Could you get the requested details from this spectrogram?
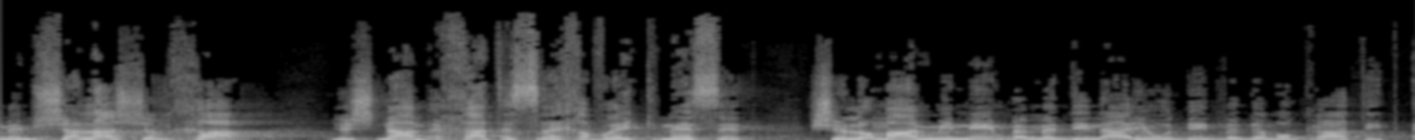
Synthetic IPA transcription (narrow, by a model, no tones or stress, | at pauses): me̞mʃalaʃe̞lχa | jeʃnameχad̪esʁeχavʁe̞jkne̞se̞t̪ | ʃe̞lo̞maːminimbeme̞d̪inajehud̪it̪ve̞d̪e̞mo̞kʁat̪it̪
